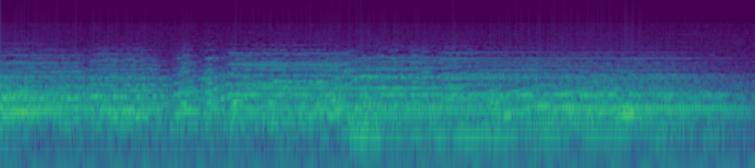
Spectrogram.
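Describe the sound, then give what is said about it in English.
A siren wails continuously, its pitch gliding up and down over a dense, steady hiss of a driving rainstorm at nightfall, as Deputy Sheriff Douglas Webb and Grover Mull speed through the night. Both sounds stay loud throughout, with no voices. “The scream of a siren knifed through the din of a driving rainstorm as Deputy Sheriff Douglas Webb and Grover Mull sped through the gathering night.”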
